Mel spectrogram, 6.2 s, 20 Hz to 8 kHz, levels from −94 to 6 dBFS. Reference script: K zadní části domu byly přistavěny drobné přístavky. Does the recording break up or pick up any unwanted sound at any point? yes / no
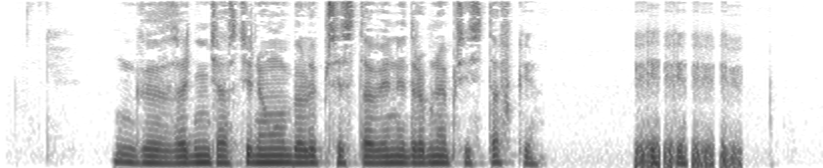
yes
